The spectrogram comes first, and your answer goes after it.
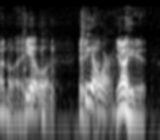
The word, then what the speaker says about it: Kia ora: Kia ora. Kia ora. Y'all hear it. It's spelled like Kia.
